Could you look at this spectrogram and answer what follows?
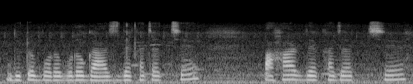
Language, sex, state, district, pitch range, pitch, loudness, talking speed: Bengali, female, Assam, Hailakandi, 185-205 Hz, 200 Hz, -18 LUFS, 130 wpm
